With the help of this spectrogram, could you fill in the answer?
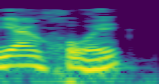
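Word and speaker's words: Янь Хуэй: Произносят как хой, хуэй и так далее. Ян хой. Он вот так произносится по-китайски, да?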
